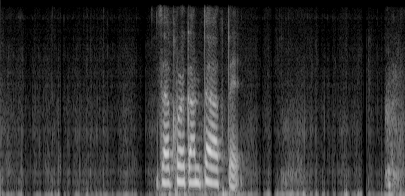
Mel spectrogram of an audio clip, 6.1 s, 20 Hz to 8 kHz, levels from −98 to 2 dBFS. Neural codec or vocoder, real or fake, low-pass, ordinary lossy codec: codec, 16 kHz, 4.8 kbps, FACodec; fake; 7.2 kHz; none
